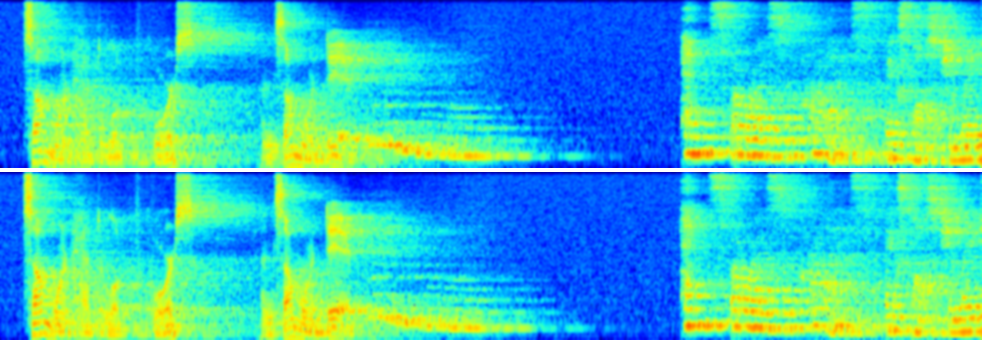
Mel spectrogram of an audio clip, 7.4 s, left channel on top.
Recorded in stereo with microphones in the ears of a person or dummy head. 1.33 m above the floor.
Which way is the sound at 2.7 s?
25° right (ahead or behind).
